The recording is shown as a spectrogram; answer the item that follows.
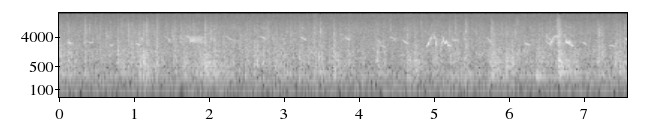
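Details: Just-hatched guinea fowl keets peep repeatedly while warming under a heat lamp indoors. Their thin, high, slurred chirps overlap in loose clusters, and a sharp tap sounds near the end. Rainfall hisses throughout.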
